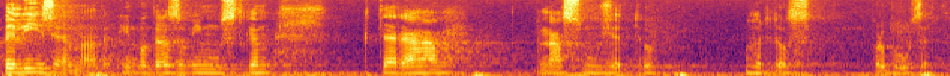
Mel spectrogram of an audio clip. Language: Czech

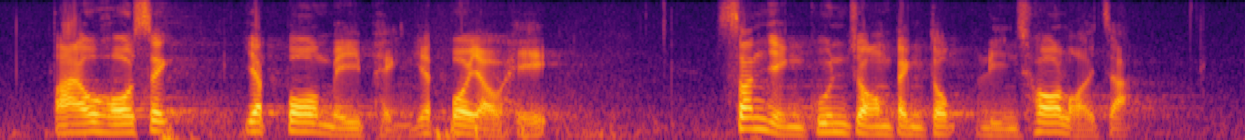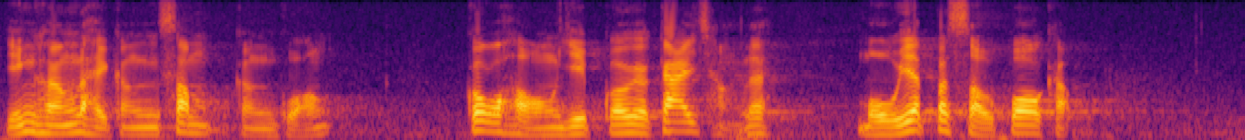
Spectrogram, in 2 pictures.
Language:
Cantonese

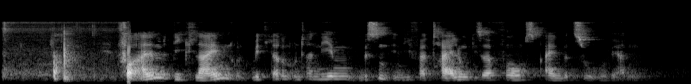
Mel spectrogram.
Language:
German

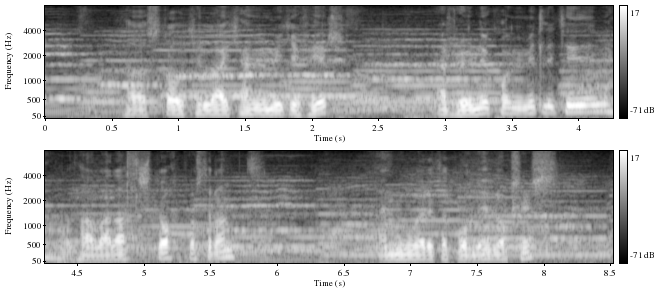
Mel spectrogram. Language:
Icelandic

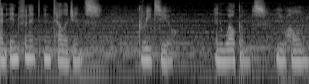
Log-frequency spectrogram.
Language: English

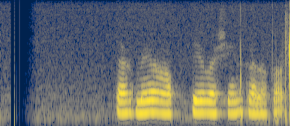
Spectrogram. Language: Sinhala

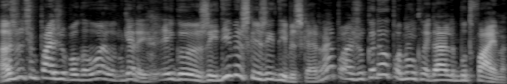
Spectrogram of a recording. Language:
Lithuanian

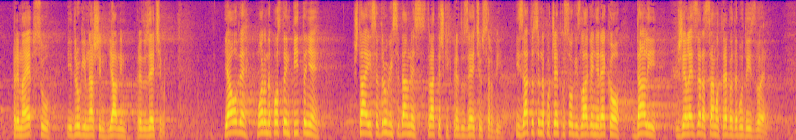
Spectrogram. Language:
Serbian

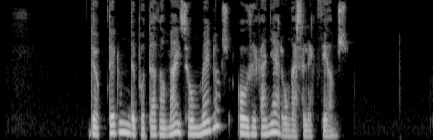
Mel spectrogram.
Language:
Galician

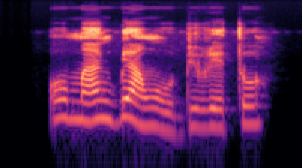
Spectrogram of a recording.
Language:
Yoruba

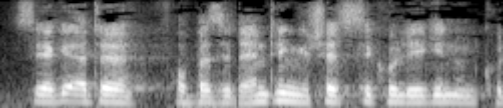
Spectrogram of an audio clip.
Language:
German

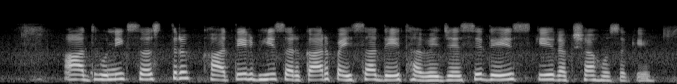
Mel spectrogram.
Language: Bhojpuri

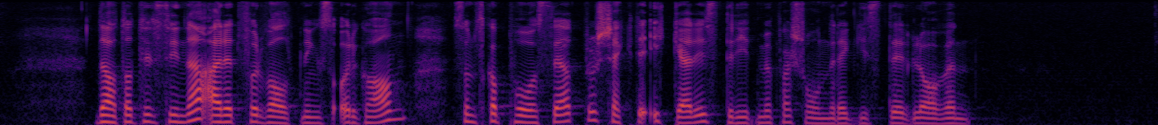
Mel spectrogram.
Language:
Norwegian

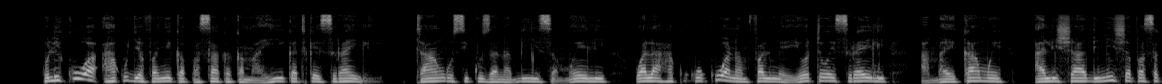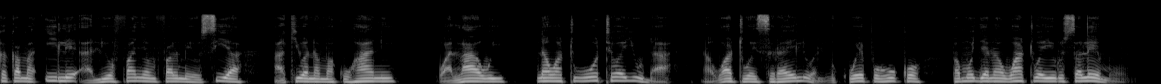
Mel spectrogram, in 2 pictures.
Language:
Swahili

